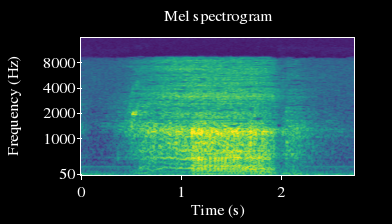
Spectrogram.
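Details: Snoring: one loud, low, rattling snore on a breath in, rising and then fading.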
